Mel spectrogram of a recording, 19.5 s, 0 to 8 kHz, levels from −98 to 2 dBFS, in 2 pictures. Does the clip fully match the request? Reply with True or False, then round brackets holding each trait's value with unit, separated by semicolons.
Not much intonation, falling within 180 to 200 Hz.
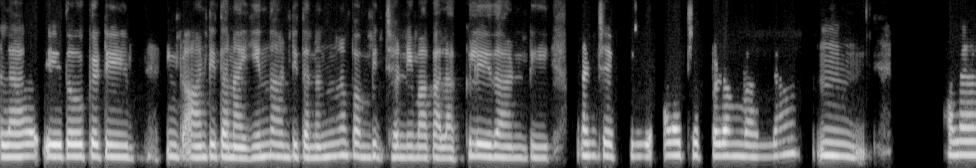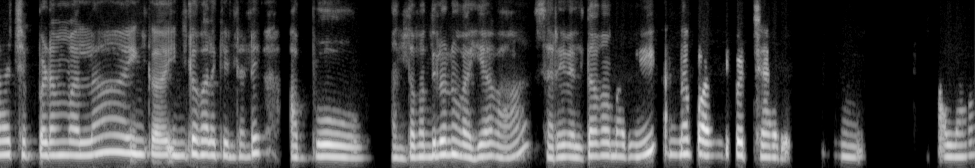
False (2.1 semitones; 210 Hz)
